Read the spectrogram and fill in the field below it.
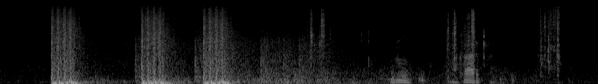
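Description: Gunfire from the video game Fortnite: three loud, sharp bursts of shots close together, followed by a few quieter, fainter shots further off.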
